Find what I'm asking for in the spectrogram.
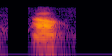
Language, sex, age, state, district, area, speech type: Bodo, male, 45-60, Assam, Kokrajhar, rural, conversation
